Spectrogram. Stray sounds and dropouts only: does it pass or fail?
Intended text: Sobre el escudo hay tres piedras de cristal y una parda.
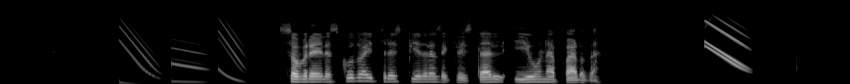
fail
